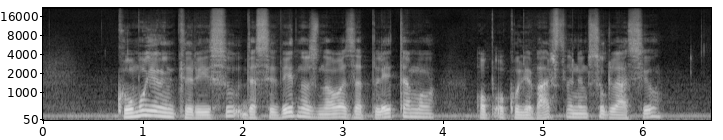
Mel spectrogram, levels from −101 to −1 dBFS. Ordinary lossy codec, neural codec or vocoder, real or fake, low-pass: none; codec, 44.1 kHz, 7.8 kbps, Pupu-Codec; fake; none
